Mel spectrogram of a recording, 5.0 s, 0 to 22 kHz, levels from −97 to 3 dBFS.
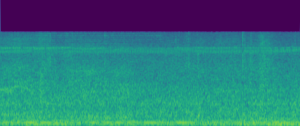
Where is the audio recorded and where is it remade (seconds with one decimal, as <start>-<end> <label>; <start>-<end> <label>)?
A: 0.0-0.6 recorded; 0.6-2.7 remade; 2.7-5.0 recorded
